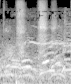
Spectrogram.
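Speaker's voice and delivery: a sudden high squeal of laughter; high giggle. Real, not acted. Watching police fail, a high giggle.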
